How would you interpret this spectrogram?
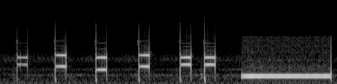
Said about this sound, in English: But let's get our friendly dial tone. All right. Let's dial WBAI first, so that you know just what we're dealing with.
